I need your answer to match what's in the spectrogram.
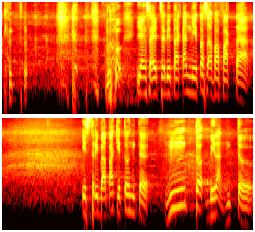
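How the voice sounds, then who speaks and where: A man's voice: on the high side, animated, takes it slowly, a bit bright, a little hiss or hum. A man with a Sundanese accent giving a religious lecture, acting out family scenes with playful humor. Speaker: preacher.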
